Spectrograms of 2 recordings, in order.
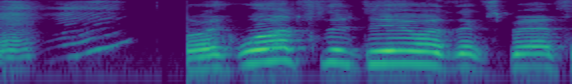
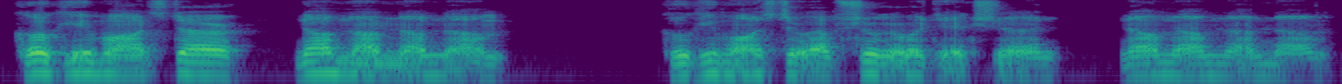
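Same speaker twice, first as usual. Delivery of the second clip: Cookie Monster voice; 3 semitones lower than usual. Acted.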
